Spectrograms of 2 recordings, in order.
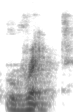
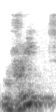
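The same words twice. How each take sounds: First: The vowel is short, like 'red'. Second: The vowel is long, like 'reed'. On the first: It is the past participle form. "like the color, red" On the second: It is the base form of the verb. "read is only in base form"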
